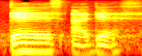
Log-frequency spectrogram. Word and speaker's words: des: Des. For your uh knowledge, it is spelled D E S space I D accented E E and S.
